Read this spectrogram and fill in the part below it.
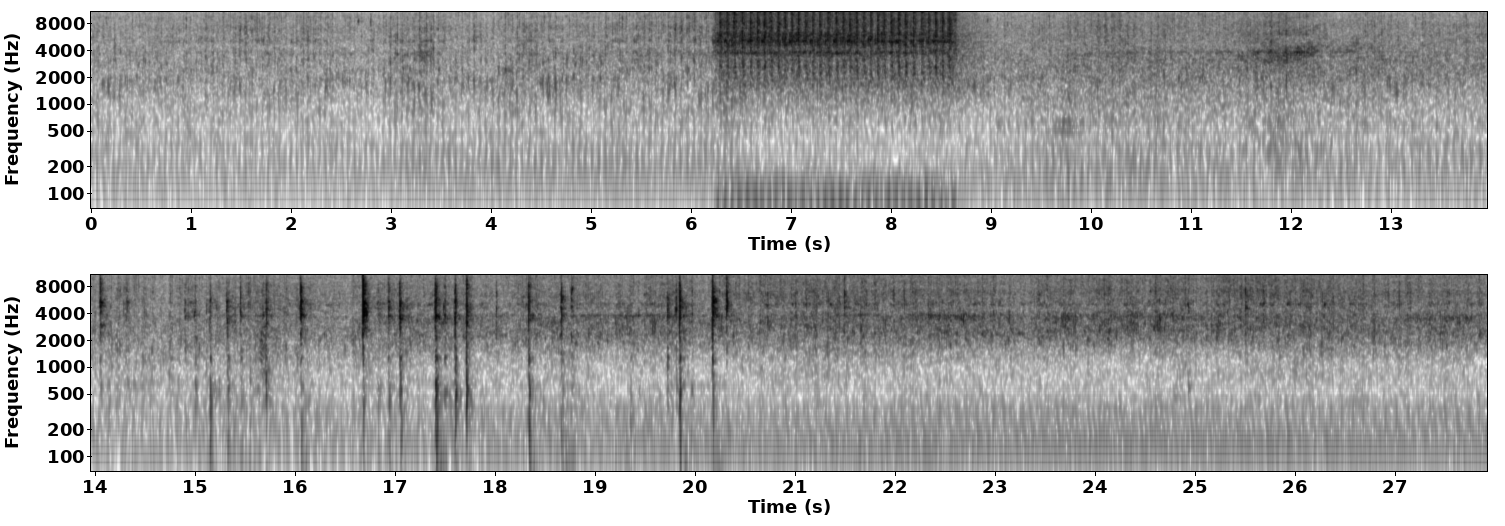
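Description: A propeller engine drones steadily throughout.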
